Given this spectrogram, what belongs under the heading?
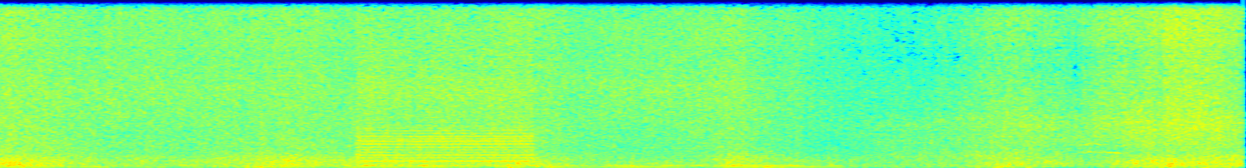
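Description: Sea waves wash steadily against the eastern Mediterranean shore in historic Cilicia, a continuous broad surf roar mixed with wind buffeting the microphone, with a brief low engine-like hum midway.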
